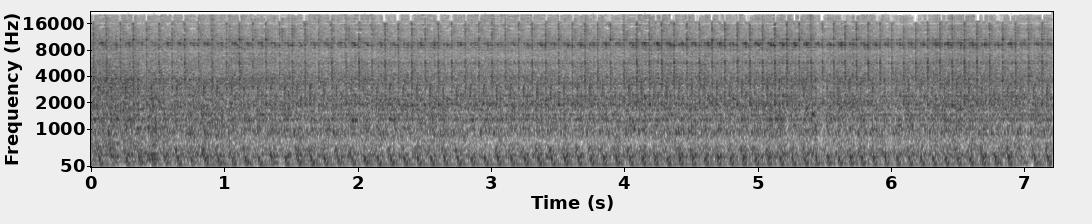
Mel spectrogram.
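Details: Hot Suzuki Smash motorcycle, complaint of smoke and rough sound when hot: single-cylinder idle pulses about three times a second, uneven and hunting; carb adjustment won't hold a steady idle, compression issue suspected.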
